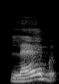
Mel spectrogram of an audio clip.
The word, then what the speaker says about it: lamb: लैम्ब, LAMB में B silent है।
